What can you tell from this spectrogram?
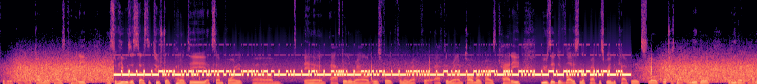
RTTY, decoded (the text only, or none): WHEN THE COMPANY WAS FOUNDED IT SHOWED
